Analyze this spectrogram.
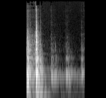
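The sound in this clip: A door closes with a solid thump and a second harder knock, then a softer latching clunk before silence.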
